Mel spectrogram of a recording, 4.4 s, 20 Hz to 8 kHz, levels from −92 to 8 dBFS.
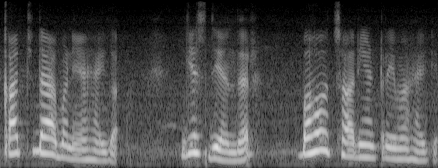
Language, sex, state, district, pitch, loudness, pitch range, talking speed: Punjabi, female, Punjab, Kapurthala, 215 Hz, -17 LUFS, 175-285 Hz, 150 wpm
